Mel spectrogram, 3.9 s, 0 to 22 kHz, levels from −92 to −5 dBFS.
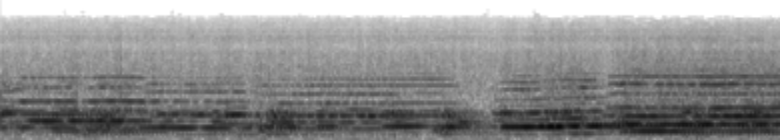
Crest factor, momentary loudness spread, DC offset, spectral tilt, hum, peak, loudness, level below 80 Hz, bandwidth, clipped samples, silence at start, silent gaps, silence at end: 12 dB; 7 LU; under 0.1%; -4.5 dB/octave; none; -4 dBFS; -17 LUFS; -52 dBFS; 12.5 kHz; under 0.1%; 0 s; none; 0 s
